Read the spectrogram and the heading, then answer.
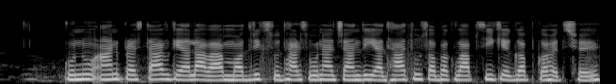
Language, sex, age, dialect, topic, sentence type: Maithili, female, 18-24, Bajjika, banking, statement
